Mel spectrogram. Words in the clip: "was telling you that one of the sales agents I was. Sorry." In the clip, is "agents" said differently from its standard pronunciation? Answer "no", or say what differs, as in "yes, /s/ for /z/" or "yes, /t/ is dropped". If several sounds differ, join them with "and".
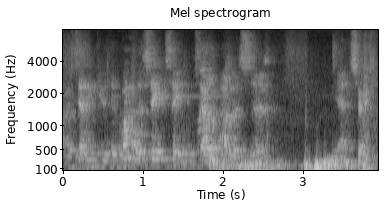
yes, /dʒ/ is dropped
